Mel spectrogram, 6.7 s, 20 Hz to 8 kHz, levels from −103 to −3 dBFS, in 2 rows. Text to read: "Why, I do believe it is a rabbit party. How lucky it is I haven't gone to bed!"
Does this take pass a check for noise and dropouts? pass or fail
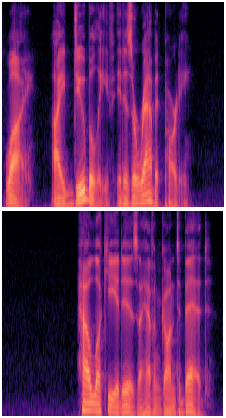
pass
